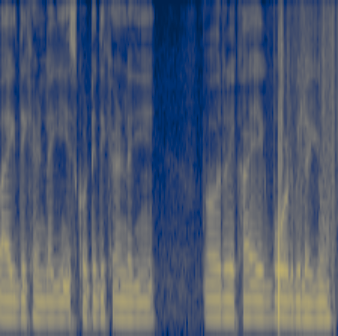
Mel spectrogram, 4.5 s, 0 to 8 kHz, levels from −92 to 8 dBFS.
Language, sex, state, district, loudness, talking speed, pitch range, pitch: Garhwali, male, Uttarakhand, Uttarkashi, -27 LUFS, 160 wpm, 110-115 Hz, 115 Hz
